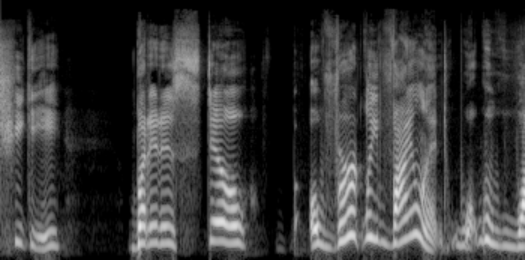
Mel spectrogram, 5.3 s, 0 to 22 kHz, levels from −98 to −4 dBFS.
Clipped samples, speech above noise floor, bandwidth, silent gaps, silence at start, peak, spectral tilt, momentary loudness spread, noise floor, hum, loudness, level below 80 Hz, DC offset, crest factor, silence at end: under 0.1%; 55 dB; 17 kHz; none; 0 s; -6 dBFS; -2.5 dB/octave; 10 LU; -79 dBFS; none; -24 LUFS; -76 dBFS; under 0.1%; 20 dB; 0 s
